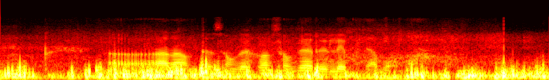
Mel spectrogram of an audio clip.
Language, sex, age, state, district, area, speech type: Santali, male, 30-45, Jharkhand, East Singhbhum, rural, spontaneous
